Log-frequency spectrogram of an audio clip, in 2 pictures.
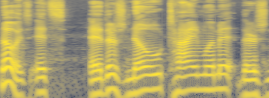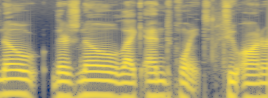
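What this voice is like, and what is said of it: Usual voice. Nothing is said of it.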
